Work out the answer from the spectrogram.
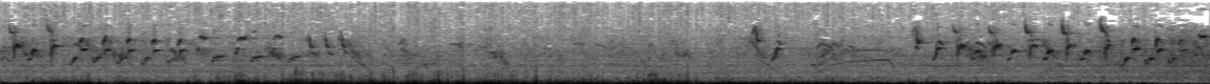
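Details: Trained caged goldfinch, taught the clean 'a limpio' song but missing a 'pirreo' at the head. Quick strings of bright, high ticking notes open and close the passage, with a quieter gap between, over loud steady low hum.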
